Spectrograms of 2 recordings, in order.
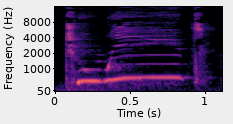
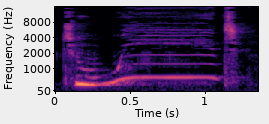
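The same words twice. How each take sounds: First: High soft chirping tweet; bird tweet. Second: Bird tweet. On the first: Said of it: "sang Emerson". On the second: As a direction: chirp it back like a bird. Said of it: "echoed all the girls". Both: Acted.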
